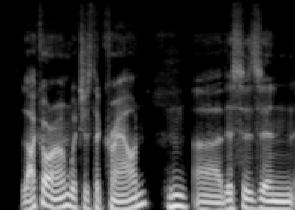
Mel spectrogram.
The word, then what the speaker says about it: La Couronne: Uh, how do you pronounce that, Josh? La Couronne. La Couronne, which is the crown.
